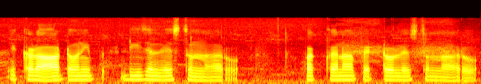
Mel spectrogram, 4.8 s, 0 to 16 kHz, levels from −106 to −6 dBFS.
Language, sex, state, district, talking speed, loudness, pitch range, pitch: Telugu, male, Telangana, Hyderabad, 85 wpm, -20 LUFS, 115-130 Hz, 130 Hz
